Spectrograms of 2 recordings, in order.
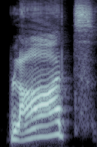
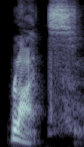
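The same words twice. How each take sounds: First: The vowel is said long. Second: The vowel is said short. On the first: The speaker calls it wrong. "പ്ലാറ്റ്സ് എന്ന് പറയില്ല" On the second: The speaker calls it right. "Short ആയിട്ട് ഉച്ചരിക്കണം"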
